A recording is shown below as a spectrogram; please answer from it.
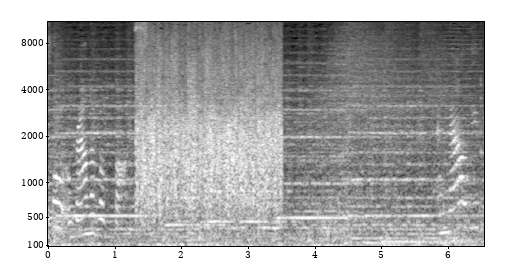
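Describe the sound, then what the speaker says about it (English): A virtual round of applause for winners and participants at an online UN celebration, a dense burst of clapping in the middle of the stretch, set against background music and voices before and after. "Let us all give them a virtual round of applause."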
